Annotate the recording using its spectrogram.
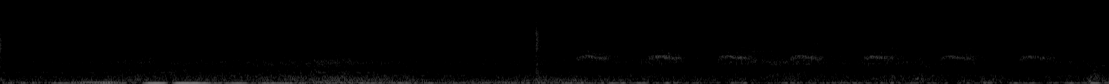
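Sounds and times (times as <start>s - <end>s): faint crow cawing: 5.6s - 11.0s.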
